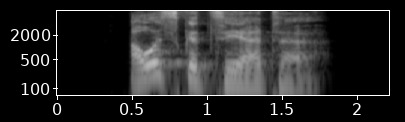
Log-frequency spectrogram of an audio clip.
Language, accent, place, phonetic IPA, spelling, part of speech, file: German, Germany, Berlin, [ˈaʊ̯sɡəˌt͡seːɐ̯tə], ausgezehrte, adjective, De-ausgezehrte.ogg
- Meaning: inflection of ausgezehrt: 1. strong/mixed nominative/accusative feminine singular 2. strong nominative/accusative plural 3. weak nominative all-gender singular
